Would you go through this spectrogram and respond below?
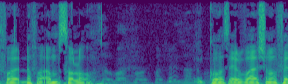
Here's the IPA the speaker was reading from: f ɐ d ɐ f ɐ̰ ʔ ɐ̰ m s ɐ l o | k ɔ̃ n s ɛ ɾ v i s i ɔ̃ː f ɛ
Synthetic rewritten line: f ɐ d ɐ f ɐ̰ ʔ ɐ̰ m s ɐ l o | k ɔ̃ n s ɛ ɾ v a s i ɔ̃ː f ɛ

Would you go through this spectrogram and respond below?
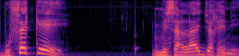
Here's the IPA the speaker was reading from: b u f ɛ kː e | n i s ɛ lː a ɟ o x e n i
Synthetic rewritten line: b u f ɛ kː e | m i s a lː a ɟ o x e n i

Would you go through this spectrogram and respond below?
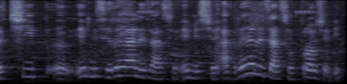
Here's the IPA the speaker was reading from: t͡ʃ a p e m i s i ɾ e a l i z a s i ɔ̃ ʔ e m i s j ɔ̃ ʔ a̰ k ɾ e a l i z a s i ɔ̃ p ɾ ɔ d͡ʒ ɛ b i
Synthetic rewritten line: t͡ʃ i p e m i s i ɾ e a l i z a s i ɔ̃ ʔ e m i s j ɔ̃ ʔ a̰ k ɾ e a l i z a s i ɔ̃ p ɾ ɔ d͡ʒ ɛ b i

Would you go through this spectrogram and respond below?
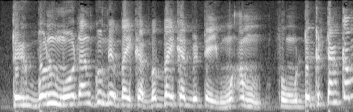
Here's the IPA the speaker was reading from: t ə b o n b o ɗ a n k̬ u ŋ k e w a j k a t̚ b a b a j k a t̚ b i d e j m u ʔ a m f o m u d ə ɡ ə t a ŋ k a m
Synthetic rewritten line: t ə b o n m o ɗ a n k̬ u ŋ ɡ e b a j k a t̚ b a b a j k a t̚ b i t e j m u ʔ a m f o m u d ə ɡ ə t a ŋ k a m

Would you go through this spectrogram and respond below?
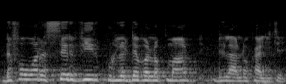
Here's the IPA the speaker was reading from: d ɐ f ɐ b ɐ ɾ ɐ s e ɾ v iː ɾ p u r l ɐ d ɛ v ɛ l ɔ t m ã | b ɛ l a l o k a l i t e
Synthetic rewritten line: d ɐ f ɐ w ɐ ɾ ɐ s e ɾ v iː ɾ p u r l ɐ d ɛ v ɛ l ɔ p m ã | d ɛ l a l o k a l i t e

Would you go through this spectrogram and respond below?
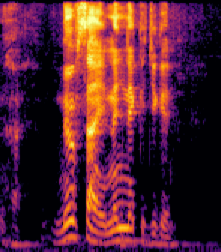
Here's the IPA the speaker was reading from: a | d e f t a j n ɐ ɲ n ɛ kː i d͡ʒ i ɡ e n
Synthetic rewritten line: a | n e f s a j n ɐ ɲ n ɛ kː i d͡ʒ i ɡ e n

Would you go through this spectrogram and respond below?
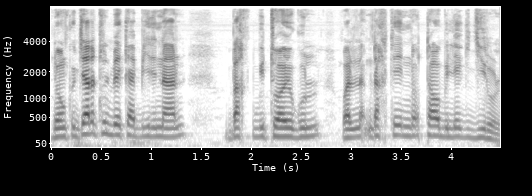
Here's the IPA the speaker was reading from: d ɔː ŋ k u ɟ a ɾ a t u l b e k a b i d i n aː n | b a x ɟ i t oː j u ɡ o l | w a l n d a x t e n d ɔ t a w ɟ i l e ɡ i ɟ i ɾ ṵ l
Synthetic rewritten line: d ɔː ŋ k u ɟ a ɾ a t u l b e k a b i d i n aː n | b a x b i t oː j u ɡ u l | w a l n d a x t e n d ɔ t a w b i l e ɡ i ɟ i ɾ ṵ l

